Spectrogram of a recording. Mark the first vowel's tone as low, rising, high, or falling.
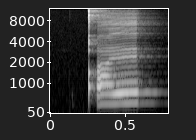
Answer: rising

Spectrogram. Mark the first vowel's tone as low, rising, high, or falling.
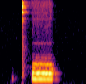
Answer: low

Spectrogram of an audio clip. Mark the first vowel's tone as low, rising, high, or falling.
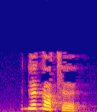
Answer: high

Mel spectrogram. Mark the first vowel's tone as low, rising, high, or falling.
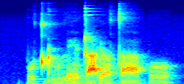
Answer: high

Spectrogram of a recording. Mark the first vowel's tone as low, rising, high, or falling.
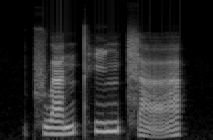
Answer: rising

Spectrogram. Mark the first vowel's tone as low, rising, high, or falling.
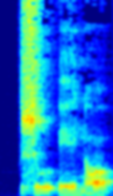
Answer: high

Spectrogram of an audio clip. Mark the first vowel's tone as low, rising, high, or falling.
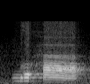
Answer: high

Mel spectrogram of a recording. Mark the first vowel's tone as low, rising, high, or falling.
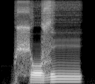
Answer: low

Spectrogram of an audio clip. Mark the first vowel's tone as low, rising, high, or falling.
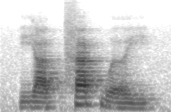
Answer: low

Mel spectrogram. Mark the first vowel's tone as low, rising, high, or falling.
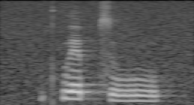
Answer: high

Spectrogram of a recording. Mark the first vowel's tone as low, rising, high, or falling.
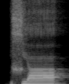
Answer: high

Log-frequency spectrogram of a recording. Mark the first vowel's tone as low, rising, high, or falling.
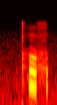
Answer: falling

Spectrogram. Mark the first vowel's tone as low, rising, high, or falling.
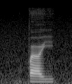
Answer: low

